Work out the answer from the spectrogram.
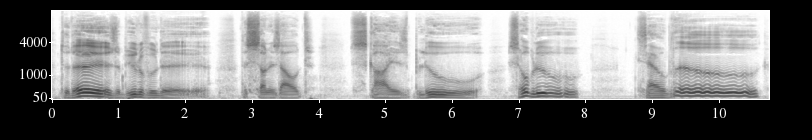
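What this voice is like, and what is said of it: Deliberately lowered, deeper voice. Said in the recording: “Maybe I should talk in a lower voice.”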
